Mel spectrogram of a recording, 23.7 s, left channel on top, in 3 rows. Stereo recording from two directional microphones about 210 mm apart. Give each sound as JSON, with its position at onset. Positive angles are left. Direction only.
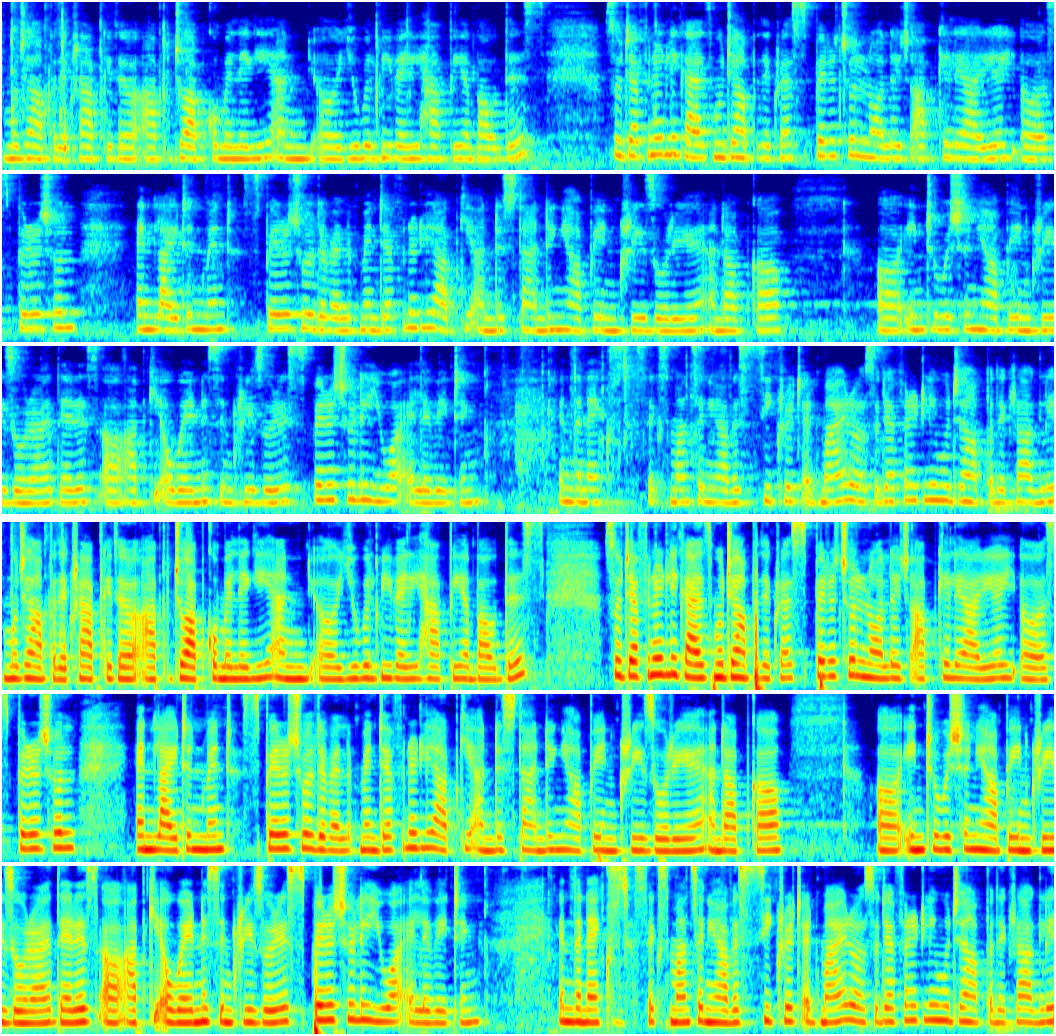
{"t": 0.1, "sound": "a woman's voice", "side_deg": -50}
